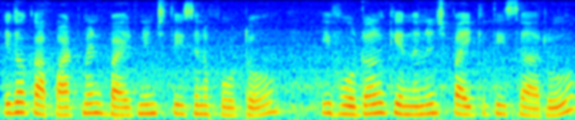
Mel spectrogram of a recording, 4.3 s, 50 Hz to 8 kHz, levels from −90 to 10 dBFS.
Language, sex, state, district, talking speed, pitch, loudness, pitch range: Telugu, female, Andhra Pradesh, Srikakulam, 195 wpm, 215 Hz, -17 LUFS, 195-230 Hz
